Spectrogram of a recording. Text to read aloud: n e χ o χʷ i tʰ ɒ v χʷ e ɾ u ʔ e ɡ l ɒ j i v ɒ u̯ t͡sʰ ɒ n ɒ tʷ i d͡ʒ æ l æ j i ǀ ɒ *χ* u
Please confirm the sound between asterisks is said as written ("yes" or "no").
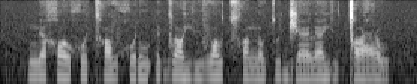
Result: no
